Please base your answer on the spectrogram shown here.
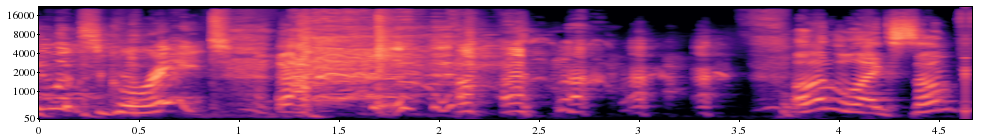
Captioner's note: laughs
